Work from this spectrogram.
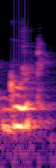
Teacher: Voicing voice. Place of articulation velar. And manner of articulation plosive.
